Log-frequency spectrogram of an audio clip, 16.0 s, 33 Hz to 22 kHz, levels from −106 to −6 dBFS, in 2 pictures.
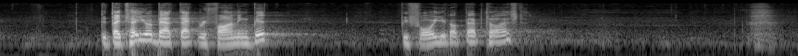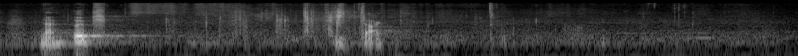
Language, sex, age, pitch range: English, male, 60-79, 120-155 Hz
